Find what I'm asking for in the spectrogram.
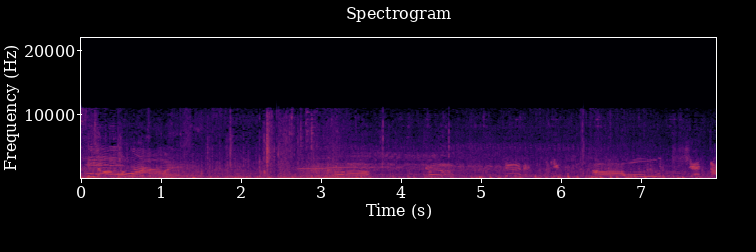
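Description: Horses gallop in a video game, hooves clip-clopping in a dense, busy rhythm under several voices talking, with a whinny or two mixed into the scene.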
